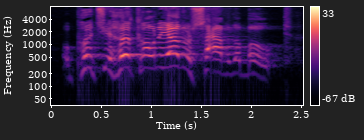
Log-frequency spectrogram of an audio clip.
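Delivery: loud, high preaching climax; preaching at full force. Acted. Preacher booming the Lord's instruction to the fishermen. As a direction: drive it home from the pulpit.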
